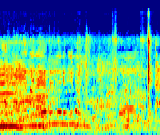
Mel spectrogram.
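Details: Cattle at Keppo market in Pamekasan before Eid al-Adha: a steady, drawn-out lowing moo for about a second, then fainter overlapping moos and a sharp clack, with constant market chatter and background noise.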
